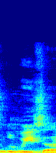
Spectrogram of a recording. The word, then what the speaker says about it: Lueza: Luis de Vega? – Luisa de Vega. – Luisa de Vega. – And Carter Bay. – I got Carter Bay. – Luisa. – How do you spell it? L-U-E-Z-A.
